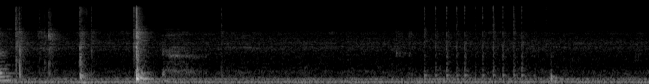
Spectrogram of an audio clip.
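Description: A deck of tarot cards being shuffled and handled: light card flicks and taps, with a sharper snap about a second and a half in and a quick run of flicks between four and five and a half seconds in, over a steady low hum.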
